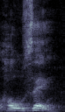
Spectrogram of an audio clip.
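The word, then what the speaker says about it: José: No different than how you could say today, you know, Jose is spelled with, not with a H, but with a J. The J has an H sound.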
